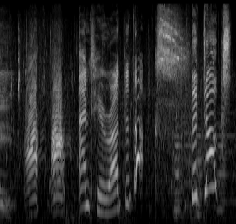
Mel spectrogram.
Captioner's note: quacking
